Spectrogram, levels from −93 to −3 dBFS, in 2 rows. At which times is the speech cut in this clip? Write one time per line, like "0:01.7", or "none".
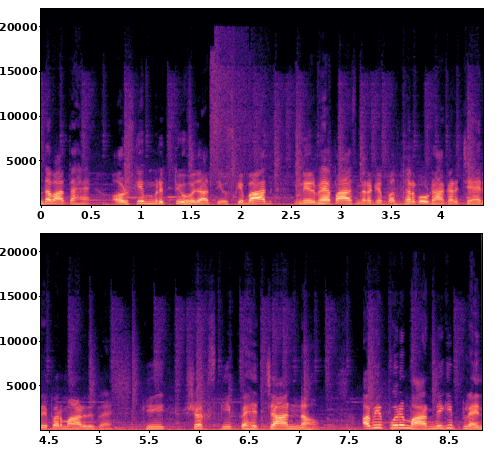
none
